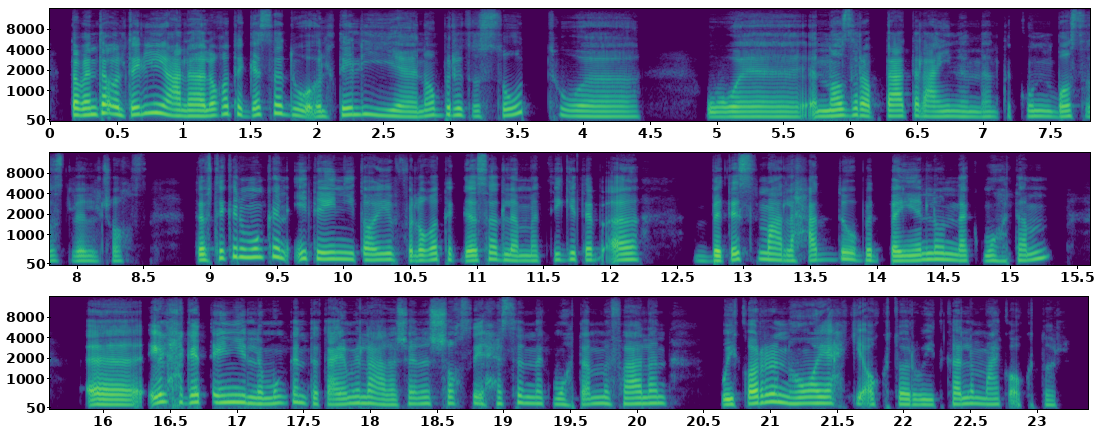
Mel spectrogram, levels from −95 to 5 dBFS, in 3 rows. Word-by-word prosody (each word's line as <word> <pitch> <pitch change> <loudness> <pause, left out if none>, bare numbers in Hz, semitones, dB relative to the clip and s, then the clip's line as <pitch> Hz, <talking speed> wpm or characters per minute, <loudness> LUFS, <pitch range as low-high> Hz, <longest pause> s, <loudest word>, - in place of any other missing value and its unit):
طَب 215 - +6
أنت 225 +5 +6
قلُت 235 -5 +4
لي 265 +4 +4
على 180 -4 +4
لغة 200 +7 +2
الجسد 225 +2 0
وقُلت 170 0 0
لي 200 -8 +1
نبرة 205 +5 -1
الصوت 200 - -3 0.2
و 175 -3 -1 0.9
والنظرة 160 +5 +1
بتاعة 180 +1 +1
العين 170 -1 -1
إن 160 -1 -4
أنت 160 -1 -8
تكون 175 -1 -4
باصِص 165 -1 -2
للشخص، 155 0 -7 0.4
تفتكر 240 +10 +2
ممكن 275 +1 +3
إيه 225 - +1
تاني 215 -2 +2
طيب 190 0 0
في 160 - -4
لغة 170 +4 +1
الجسد 180 +3 0
لمّا 160 -1 -1
تيجي 190 +4 -5
تبقى 185 +1 0 0.4
بتسمع 180 +6 +1
لحد 175 +4 -4
وبتبيّن 170 -3 +1
له 205 +1 +3
إنّك 175 -5 0
مهتم، 170 +8 -3 0.6
آآ 160 - +4
إيه - - +5
الحاجات 235 -1 +2
تاني 235 0 +3
اللي 195 -3 +2
ممكن 205 +4 -2
تتعمل 190 +2 0
علشان 175 +1 -2
الشخص 200 0 -4
يحس 195 +4 -4
إنّك 200 -3 -2
مهتم 175 +4 -3
فعلًا 195 +3 0 0.4
ويقرّر 195 +8 +5
إن 230 -4 +2
هو 195 +1 +3
يحكي 205 -1 0
أكتر 170 -3 -2
ويتكلِّم 175 +4 -2
معاك 175 -1 -4
أكتر؟ 155 -2 -9
185 Hz, 150 wpm, -23 LUFS, 165-210 Hz, 0.9 s, طَب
